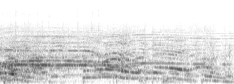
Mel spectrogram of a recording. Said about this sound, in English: Give us a round of applause.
